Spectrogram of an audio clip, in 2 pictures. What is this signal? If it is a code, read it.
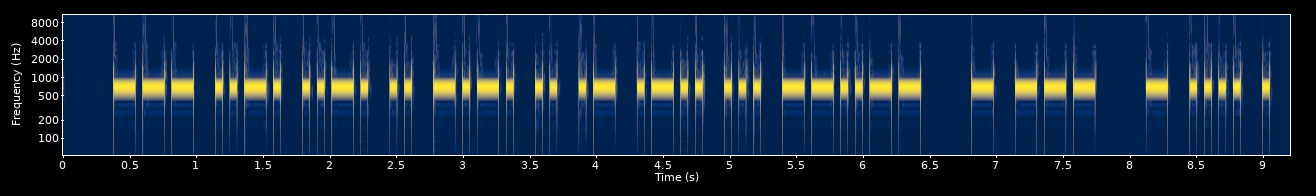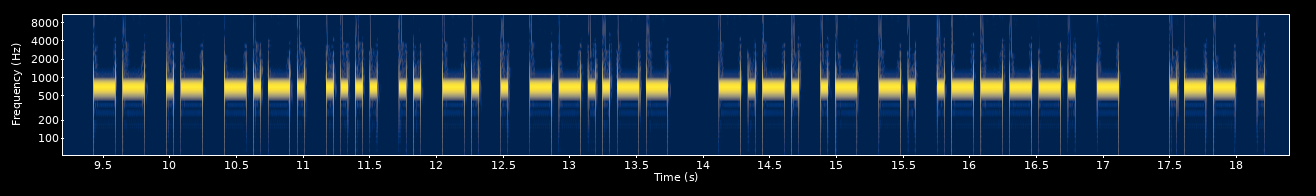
Morse code, heard as a keyed tone, about 22 wpm, 700 Hz. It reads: OFFICIALS, TO THE MACHINE, CAN'T WE
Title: A Sound Of Thunder 22wpm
